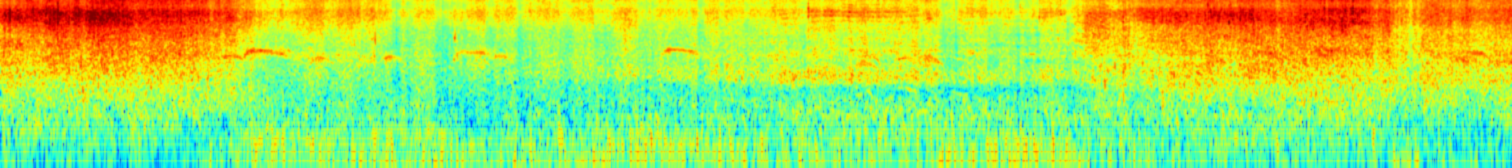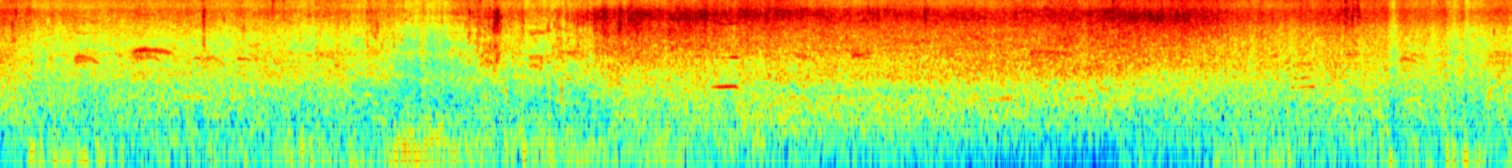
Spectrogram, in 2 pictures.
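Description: Small waves breaking and surf washing through the shallows, loud and steady, with wind buffeting the microphone.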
